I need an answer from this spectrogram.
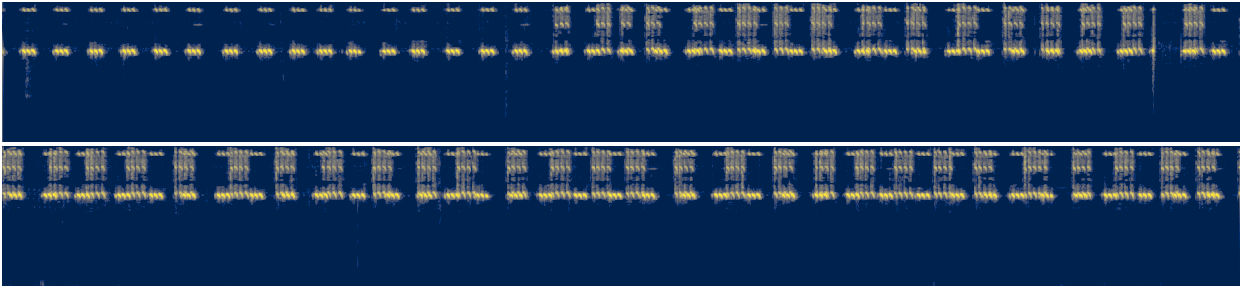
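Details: Cricket chirping, thin evenly spaced high pulses for the first few seconds, then richer, buzzier chirps in a steady four-per-second rhythm, with faint low thumps in the background.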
